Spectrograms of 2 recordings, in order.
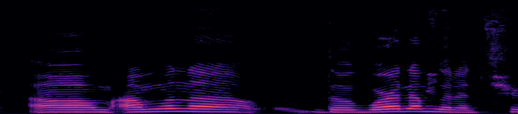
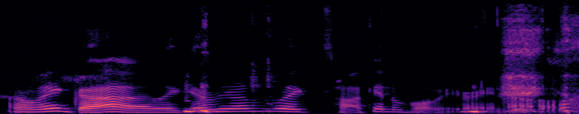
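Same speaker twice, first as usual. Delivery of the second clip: ordinary talk, nothing marked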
